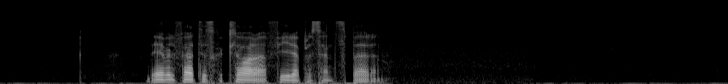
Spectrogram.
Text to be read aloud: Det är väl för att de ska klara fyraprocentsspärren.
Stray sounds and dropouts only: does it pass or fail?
pass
